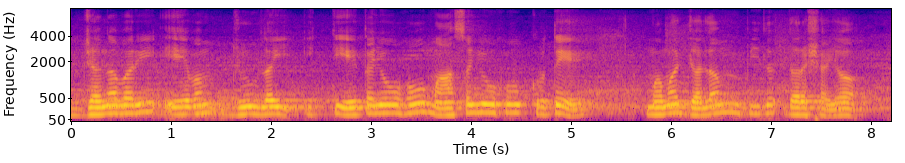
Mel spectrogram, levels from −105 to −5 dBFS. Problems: constant background noise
